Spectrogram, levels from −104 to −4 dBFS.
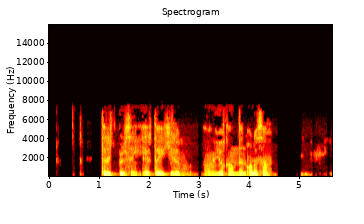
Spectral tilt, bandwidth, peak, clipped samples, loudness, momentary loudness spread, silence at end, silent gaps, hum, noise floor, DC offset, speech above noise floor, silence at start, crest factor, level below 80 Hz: -6 dB/octave; 7.4 kHz; -2 dBFS; under 0.1%; -19 LUFS; 21 LU; 0.5 s; 4.58-4.94 s; none; -48 dBFS; under 0.1%; 29 dB; 1.05 s; 18 dB; -58 dBFS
